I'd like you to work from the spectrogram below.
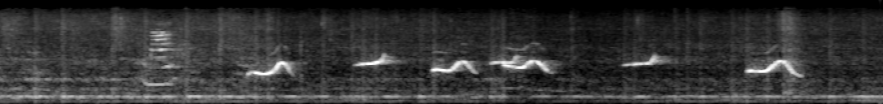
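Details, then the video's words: Pet Indian ringneck parakeet whistling a series of six or seven short clear notes, each looping up and down, spaced roughly a second apart, with a steady low hum underneath. "Ringneck parrot whistling"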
